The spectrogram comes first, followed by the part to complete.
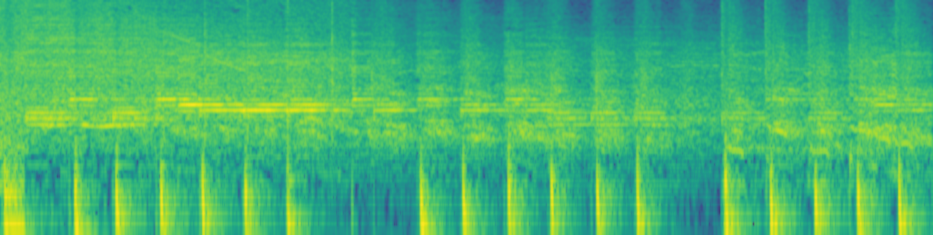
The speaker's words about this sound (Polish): Absolutnie cały protektor, wszystkie ręce w górę i klaszczemy!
